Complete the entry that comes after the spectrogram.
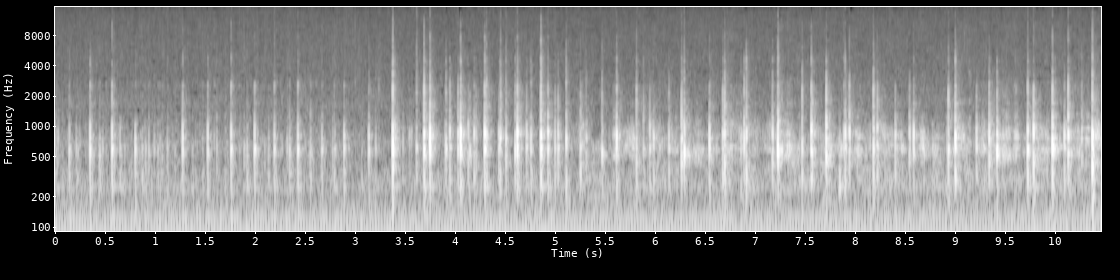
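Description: Long nails tap quickly on the top of a hollow cardboard Earl Grey tea box wrapped in cellophane plastic, resting on a wooden table. A fast, uneven stream of short, dry clicks with a hollow midrange tone and a faint crinkle rides over a steady low hum. Each tap dies away almost instantly.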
